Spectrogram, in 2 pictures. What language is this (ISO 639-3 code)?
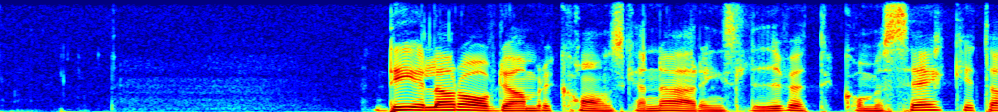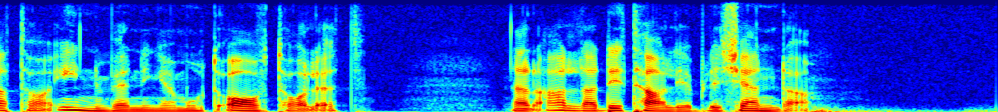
swe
